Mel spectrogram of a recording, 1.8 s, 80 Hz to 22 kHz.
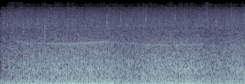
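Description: Steady rain pattering down in Farming Simulator 25 on a community map, a continuous dense wash of drops with a low rumbling undertone, moderately loud and without talk.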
